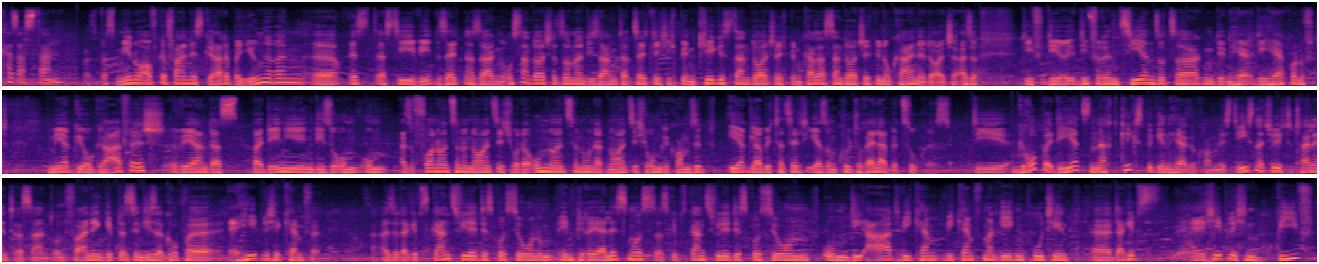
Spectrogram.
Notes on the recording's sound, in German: In einer Sonderfolge zum Ukraine-Krieg melden wir uns live aus dem "Café Rossiya" (Café Russland) in Berlin.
